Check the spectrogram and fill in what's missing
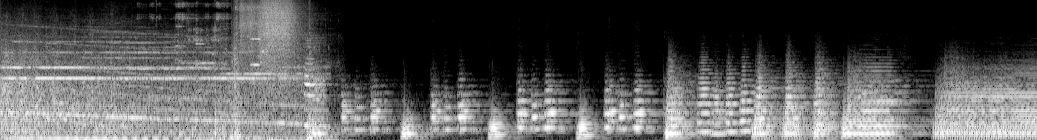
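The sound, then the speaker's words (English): A train rumbles along the rails with high metallic wheel squeal at first, then a loud burst, followed by a run of rhythmic, pulsing mechanical bursts. No one speaks. “Stop the train!”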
